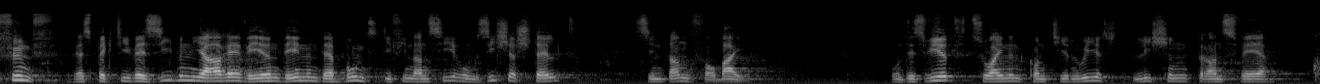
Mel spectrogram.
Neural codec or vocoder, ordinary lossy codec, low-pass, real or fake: none; MP3, 48 kbps; 14.4 kHz; real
